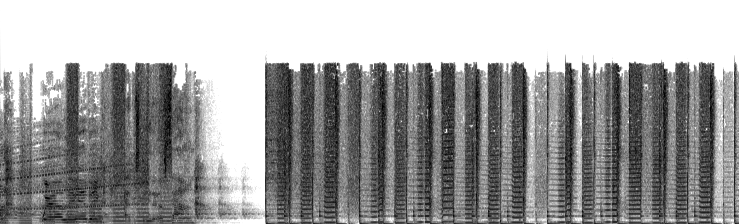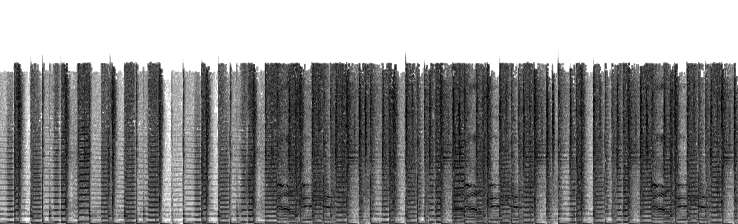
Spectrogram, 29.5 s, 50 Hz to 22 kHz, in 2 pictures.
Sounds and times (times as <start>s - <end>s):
Music: 0.0s - 4.4s, 5.2s - 29.5s.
